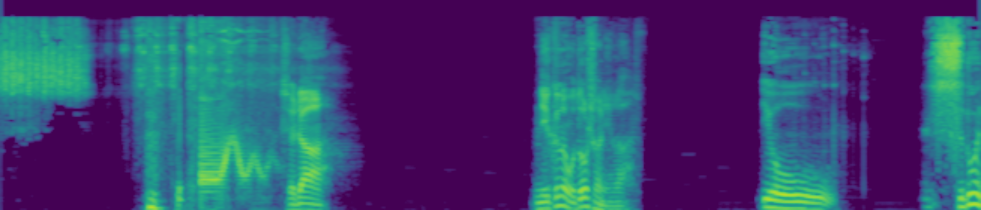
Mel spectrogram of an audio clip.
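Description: Another young man speaks in a tense voice close by.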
